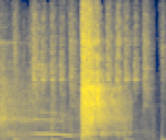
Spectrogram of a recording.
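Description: Dubbed pistol gunshot sound effects: a thin falling whine through the first second, then a loud sharp shot about a second in, over background music.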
